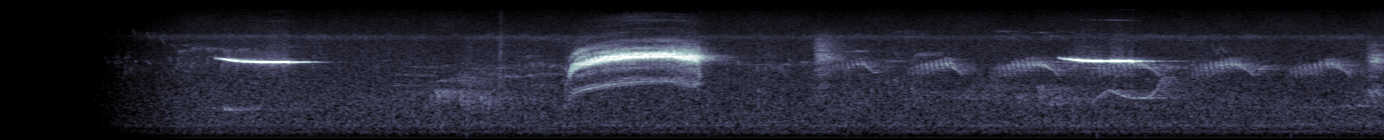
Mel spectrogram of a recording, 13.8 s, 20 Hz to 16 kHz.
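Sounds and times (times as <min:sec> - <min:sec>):
Northern scrub robin song in Papua New Guinea: 0:01.8 - 0:03.3, 0:05.6 - 0:07.3, 0:08.5 - 0:13.8
Northern scrub robin softer lower whistles and slurred calls: 0:02.1 - 0:03.3, 0:05.7 - 0:07.3, 0:10.6 - 0:11.8.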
